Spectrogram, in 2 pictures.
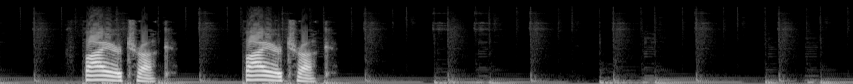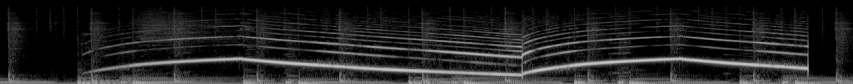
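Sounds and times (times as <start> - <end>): fire truck siren wailing: 9.4 - 16.6.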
